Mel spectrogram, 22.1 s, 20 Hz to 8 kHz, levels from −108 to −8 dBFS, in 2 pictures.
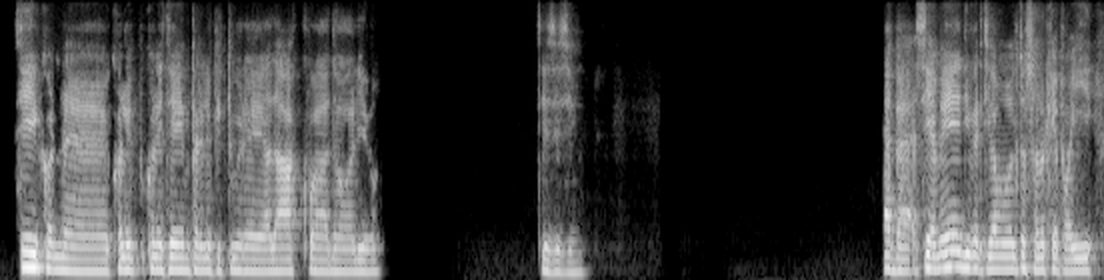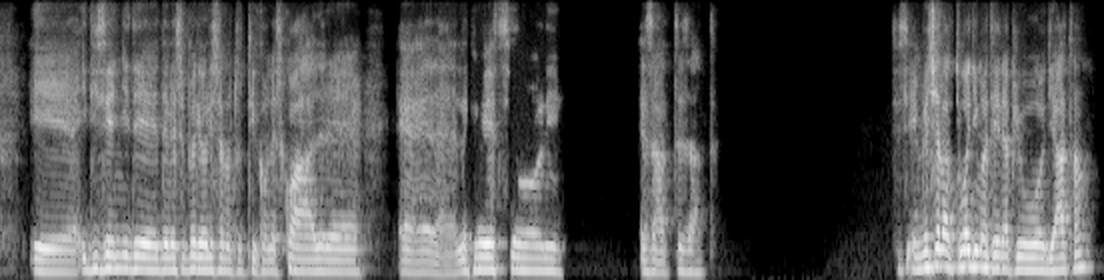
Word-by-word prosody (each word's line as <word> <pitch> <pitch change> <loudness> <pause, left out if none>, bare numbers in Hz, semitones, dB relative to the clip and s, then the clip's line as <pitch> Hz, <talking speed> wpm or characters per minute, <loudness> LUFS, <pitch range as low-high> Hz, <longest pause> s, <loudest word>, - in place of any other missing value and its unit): Sì, 160 -2 +8
con 145 -3 0 0.5
con 135 - -3
le 135 - +2
p 130 +1 -14
con 140 0 -2
le 135 - +2
tempere, 135 -1 +1
le 130 - -1
pitture 125 -1 -4
ad 120 0 -2
acqua, 125 0 -2
ad 120 0 -5
olio. 120 0 -5 1.6
Sì, 125 - -3
sì, 115 0 -5
sì. 110 0 -11 3.0
Eh 145 - +3
beh, 125 -2 -2
sì, 155 - +3
a 140 - +2
me 165 +3 +4
divertiva 145 -2 +2
molto, 140 +1 0
solo 140 -2 -1
che 135 +1 -2
poi, 130 0 -1 0.4
ehm, 115 -2 0
i - - -1
disegni 145 +2 +1
de 140 -1 +4
delle 135 0 +2
superiori 135 +1 +2
sono 130 -1 -3
tutti 125 +1 -7
con 120 0 -7
le 120 - -3
squadre, 120 -2 -2 0.3
ehm, 110 -3 -6
le 125 +1 -1
proiezioni 135 -2 +1 0.7
Esatto, 115 -1 -7
esatto. 115 -3 -9 1.8
Sì, - - -14
sì. - - -8
Invece 160 +5 +4
la 170 -2 +4
tua 165 +1 +5
di 170 - +6
materia 145 -3 +2
più 140 +1 +1
odiata? 135 +4 +1
130 Hz, 140 wpm, -23 LUFS, 120-140 Hz, 3.0 s, Sì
